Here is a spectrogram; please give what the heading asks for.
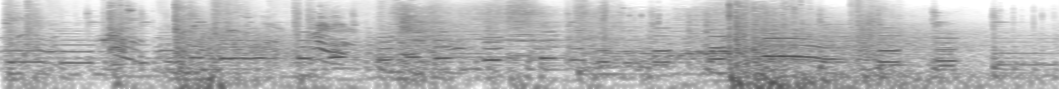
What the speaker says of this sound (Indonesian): Dia meledakkan kaca-kaca ini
